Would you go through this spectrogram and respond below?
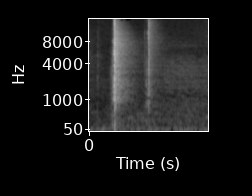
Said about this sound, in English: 1960s ultrasonic remote control. Now, those are the remote controls that when you hit the button, that's what why we used to call them clickers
